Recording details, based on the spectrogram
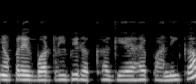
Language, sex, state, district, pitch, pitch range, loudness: Hindi, female, Uttar Pradesh, Jalaun, 210 Hz, 205-215 Hz, -19 LUFS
